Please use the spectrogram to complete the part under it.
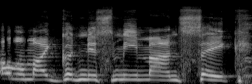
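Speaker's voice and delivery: put-on high Jamaican-accented delivery. Quoting what Bren says to the group, imitating Bren sounding Jamaican. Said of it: "Why is he Jamaican?".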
